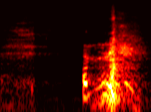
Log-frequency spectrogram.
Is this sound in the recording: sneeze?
yes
